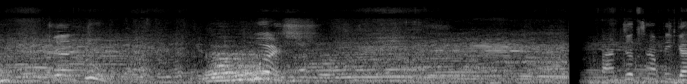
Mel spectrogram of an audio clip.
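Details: Banteng cattle lowing: one loud, drawn-out moo rising sharply in pitch stands out midway among lower, steadier moos, with people talking and laughing nearby and a brief cut near the end.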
